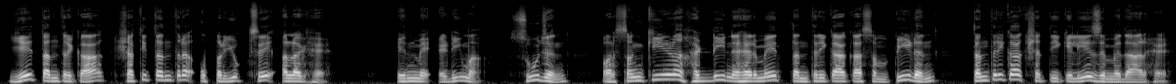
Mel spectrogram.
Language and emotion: Hindi, neutral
